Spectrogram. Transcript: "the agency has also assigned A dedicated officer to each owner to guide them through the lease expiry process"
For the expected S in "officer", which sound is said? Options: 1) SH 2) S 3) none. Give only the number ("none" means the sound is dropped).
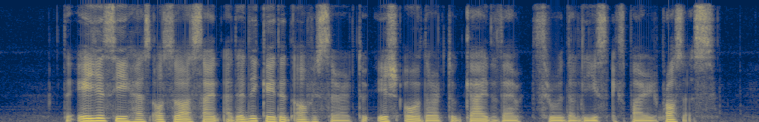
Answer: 2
